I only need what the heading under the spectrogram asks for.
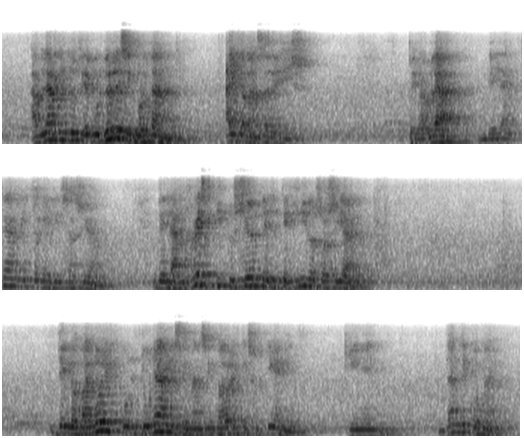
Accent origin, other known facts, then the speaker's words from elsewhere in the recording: Patagonia, Argentina; Yo vengo de la Patagonia y a veces entre una, al interior de una provincia se demoran 10 horas de llegar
